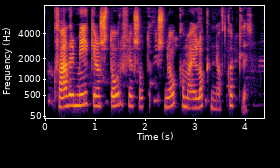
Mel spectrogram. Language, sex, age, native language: Icelandic, female, 30-39, Icelandic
